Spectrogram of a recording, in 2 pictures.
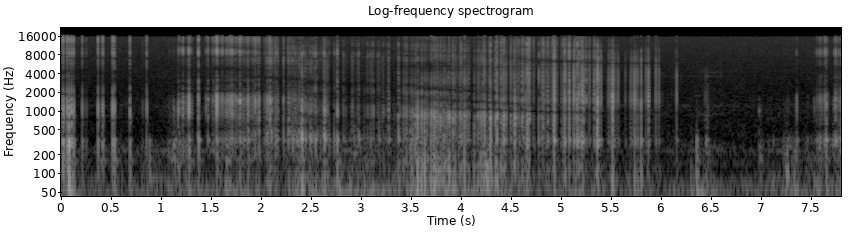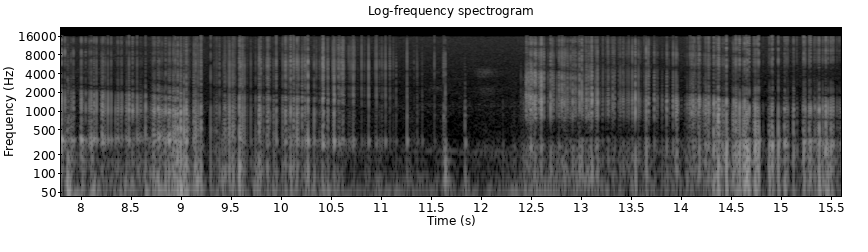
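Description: A black foam microphone windscreen is scratched and plucked with long pointed acrylic nails in quick, repetitive strokes. The result is a dense, muffled rustling and crackling patter, mostly low and mid in tone, with brief bursts of scratching throughout.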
